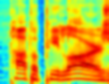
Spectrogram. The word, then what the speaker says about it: Papa Pilar: And you're supposed to say it like that, just like when you say, we have Pusher's rum. It's Pushers! Yeah, and then when you have Papa Pilar's rum, it's Papa Pilar.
